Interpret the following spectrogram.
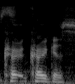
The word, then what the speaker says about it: Kyrgyz: And she's, how to pronounce it correctly? Kyrgyz. Kyrgyz.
